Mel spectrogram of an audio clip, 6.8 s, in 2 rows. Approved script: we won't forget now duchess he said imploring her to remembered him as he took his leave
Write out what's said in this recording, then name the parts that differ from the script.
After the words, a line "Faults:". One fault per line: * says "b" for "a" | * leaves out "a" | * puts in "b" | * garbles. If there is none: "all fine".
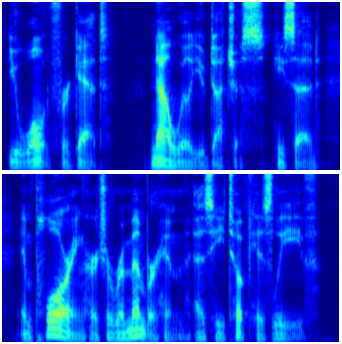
you won't forget now will you duchess he said imploring her to remember him as he took his leave
Faults:
* says "you" for "we"
* puts in "will you"
* says "remember" for "remembered"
